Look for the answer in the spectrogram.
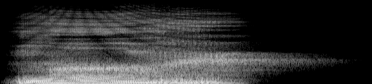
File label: Male Old God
